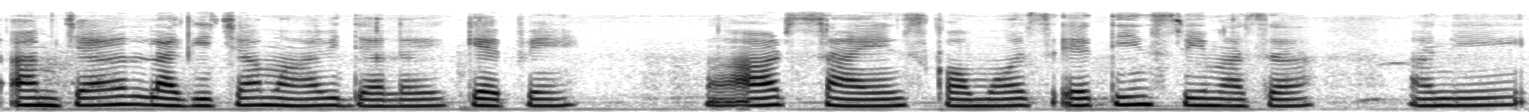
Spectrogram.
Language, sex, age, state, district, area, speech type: Goan Konkani, female, 30-45, Goa, Quepem, rural, spontaneous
